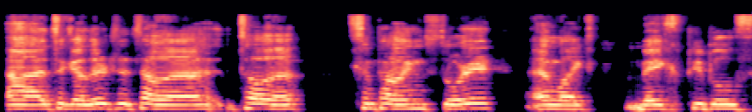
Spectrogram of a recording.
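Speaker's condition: Cerebral palsy, right-sided high tone

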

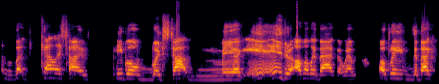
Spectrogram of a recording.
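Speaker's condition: Cerebral palsy; cerebral palsy since birth

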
